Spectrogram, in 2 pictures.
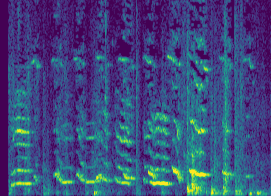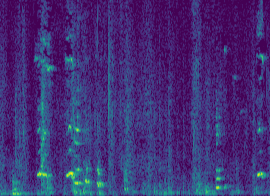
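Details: Old English Sheepdog puppies, Millie's girls from Haverlands, playing together indoors: high whiny yelps and squeals, some sliding down in pitch, overlapping with soft growls and scuffling thumps, busy at first and thinning toward the end.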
